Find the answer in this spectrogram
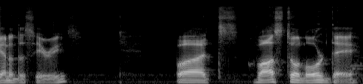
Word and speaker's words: Vasto Lorde: mean, Naruto does have some sick transformations like near the end of the series, but Vasto Lorde, and that's the proper pronunciation, Evan, who lives in freaking Cali.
